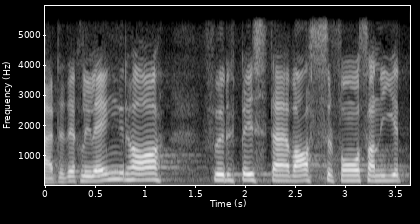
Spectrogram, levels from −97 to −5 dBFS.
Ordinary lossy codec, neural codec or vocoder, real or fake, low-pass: none; none; real; 5.4 kHz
